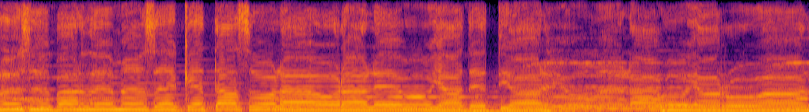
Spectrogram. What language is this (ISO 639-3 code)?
spa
